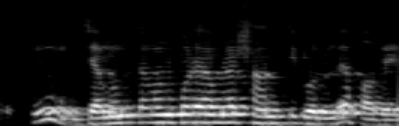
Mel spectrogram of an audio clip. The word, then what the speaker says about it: শান্তি: শান্তি, ওই টি ইকারটাকে আমরা বেশিক্ষণ টানবো না।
